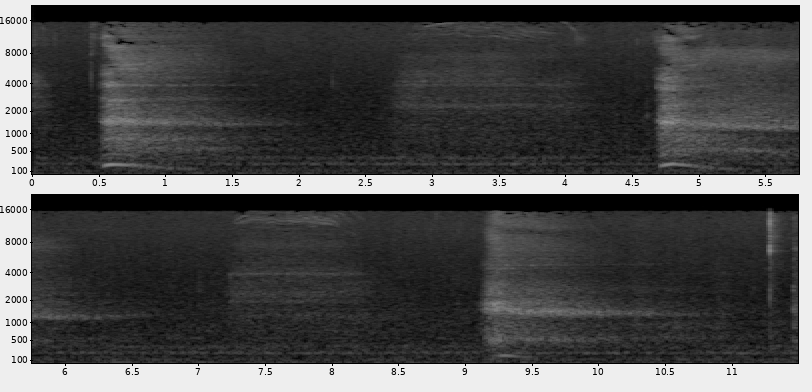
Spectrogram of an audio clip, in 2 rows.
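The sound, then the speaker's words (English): Someone takes three deep, cleansing breaths during a guided breathing exercise. Each ends in a long, audible, breathy exhale that fades away. The three come at even intervals, with quiet breathing between them. “So let's do it now. Let's take some 3 deep breaths that are cleansing.”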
